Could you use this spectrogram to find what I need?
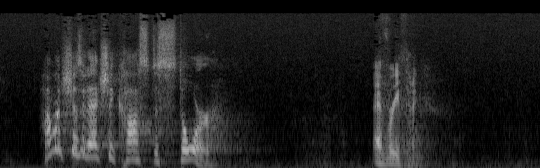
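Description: A man speaks through a microphone, presenting with pauses.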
